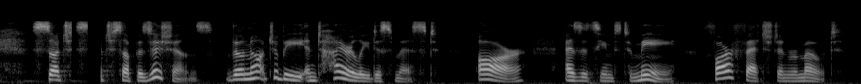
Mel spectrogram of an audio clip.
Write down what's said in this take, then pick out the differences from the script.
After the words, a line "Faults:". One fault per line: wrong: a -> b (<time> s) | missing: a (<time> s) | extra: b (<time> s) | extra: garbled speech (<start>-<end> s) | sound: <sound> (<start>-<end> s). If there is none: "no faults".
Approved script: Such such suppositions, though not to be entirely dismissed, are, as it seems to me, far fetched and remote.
Such such suppositions, though not to be entirely dismissed, are, as it seems to me, far fetched and remote.
Faults:
sound: dropout (0.9-1.0 s)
